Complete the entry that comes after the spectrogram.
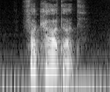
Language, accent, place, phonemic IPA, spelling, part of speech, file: German, Germany, Berlin, /fɛɐ̯ˈkaːtɐt/, verkatert, adjective, De-verkatert.ogg
- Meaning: hungover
